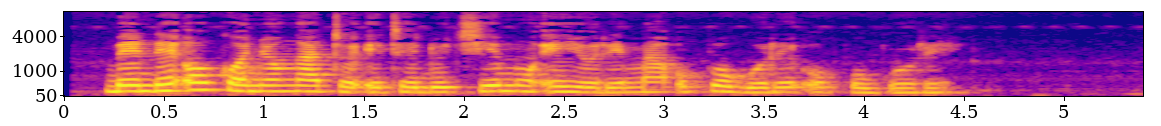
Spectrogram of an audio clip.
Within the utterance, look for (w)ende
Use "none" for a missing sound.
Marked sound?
b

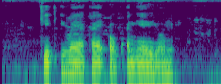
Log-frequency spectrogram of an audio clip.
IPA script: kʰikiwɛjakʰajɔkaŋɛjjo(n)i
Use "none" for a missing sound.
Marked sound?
n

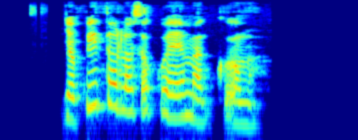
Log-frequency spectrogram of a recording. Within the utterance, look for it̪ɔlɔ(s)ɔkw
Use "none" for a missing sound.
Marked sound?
s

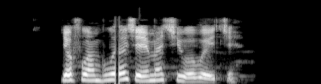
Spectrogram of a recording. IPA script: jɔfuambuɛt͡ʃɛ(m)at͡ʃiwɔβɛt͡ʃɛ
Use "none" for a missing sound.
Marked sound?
m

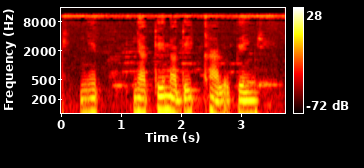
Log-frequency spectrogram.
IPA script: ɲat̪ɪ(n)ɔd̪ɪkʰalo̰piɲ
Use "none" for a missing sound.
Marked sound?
n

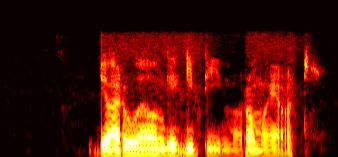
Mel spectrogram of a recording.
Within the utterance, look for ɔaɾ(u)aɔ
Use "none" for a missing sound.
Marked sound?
u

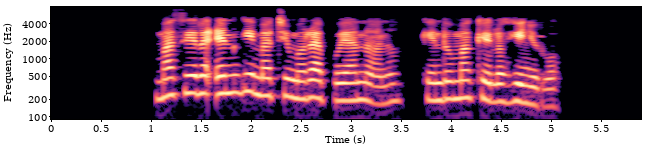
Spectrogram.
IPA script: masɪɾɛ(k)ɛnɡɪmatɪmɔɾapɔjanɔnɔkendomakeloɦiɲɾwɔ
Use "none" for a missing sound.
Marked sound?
ʔ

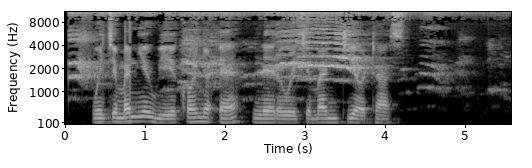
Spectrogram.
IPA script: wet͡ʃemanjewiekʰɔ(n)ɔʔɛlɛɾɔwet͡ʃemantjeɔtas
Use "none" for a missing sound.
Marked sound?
ɲ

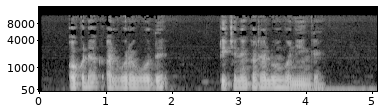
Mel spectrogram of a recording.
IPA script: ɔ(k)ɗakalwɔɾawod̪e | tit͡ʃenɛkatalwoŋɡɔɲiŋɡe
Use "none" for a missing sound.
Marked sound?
k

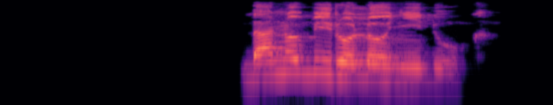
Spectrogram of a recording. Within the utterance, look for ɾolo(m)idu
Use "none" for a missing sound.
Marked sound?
ɲ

